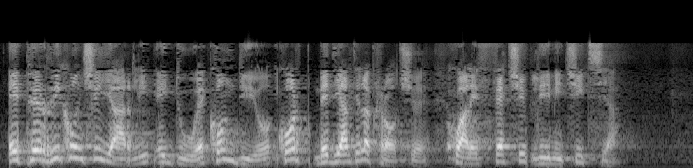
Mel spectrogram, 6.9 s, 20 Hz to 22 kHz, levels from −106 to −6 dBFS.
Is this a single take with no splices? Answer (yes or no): no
